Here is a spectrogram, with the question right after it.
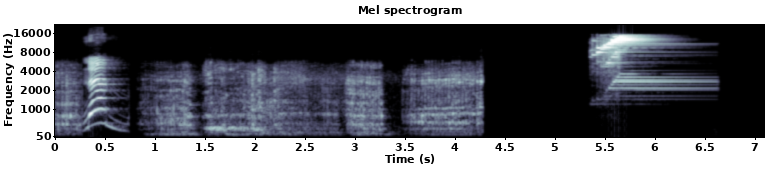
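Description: A leopard gives four harsh, rasping roar bursts over about three seconds, after a short voiced swoop, followed by a bright chime.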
